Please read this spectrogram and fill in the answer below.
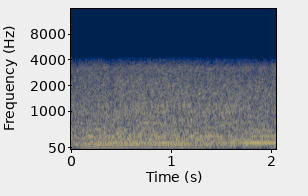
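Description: City bus engine running close by: a steady low drone that starts abruptly.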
